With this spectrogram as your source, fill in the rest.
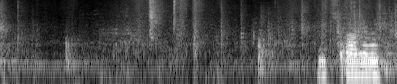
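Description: Plastic wrapping crinkles as bundles are handled.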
